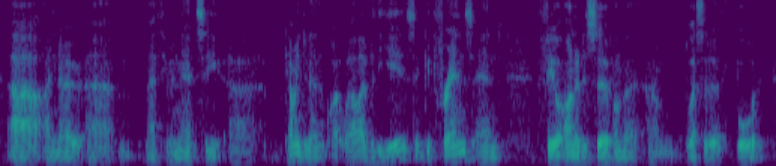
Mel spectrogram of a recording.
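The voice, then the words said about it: Australian accent. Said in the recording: “have a funny accent because I'm Australian”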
